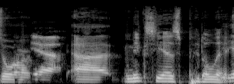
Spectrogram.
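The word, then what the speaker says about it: Mxyzptlk: And I wasn't sure if you read the Superman Reborn, if he was talking about, and I can never say it right, Mr. Mixpixel or Mixelplix or whatever his name is. – Mixias Pitalix. – Yes, thank you.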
